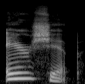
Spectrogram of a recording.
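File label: "airship", English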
